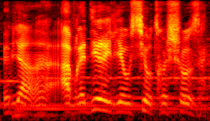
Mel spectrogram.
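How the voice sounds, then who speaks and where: A man voicing a young star striker in an animated series, eager and self-doubting, with an expressive, youthful delivery. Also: fairly high pitch, a little fast, soft background music. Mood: confident. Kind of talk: French animated series dub acting.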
